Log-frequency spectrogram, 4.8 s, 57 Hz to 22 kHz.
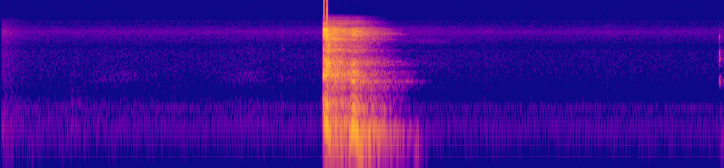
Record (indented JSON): {
  "cough_length": "4.8 s",
  "cough_amplitude": 26028,
  "cough_signal_mean_std_ratio": 0.18,
  "survey_phase": "beta (2021-08-13 to 2022-03-07)",
  "age": "45-64",
  "gender": "Male",
  "wearing_mask": "No",
  "symptom_none": true,
  "smoker_status": "Ex-smoker",
  "respiratory_condition_asthma": false,
  "respiratory_condition_other": false,
  "recruitment_source": "REACT",
  "submission_delay": "1 day",
  "covid_test_result": "Negative",
  "covid_test_method": "RT-qPCR"
}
